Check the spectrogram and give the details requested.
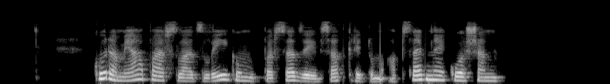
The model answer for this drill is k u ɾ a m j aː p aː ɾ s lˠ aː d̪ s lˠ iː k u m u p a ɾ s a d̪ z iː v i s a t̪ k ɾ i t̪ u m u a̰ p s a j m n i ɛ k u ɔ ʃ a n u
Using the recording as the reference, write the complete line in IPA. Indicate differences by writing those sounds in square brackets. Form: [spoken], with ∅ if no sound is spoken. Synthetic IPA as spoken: k u ɾ a m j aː p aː ɾ s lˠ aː d̪ [z] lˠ iː [ɡ] u m u p a ɾ s a d̪ z iː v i s a t̪ k ɾ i t̪ u m u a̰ p s a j m n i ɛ k u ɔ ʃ a n u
